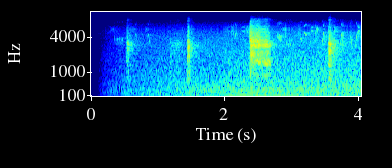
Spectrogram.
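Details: Common grackle in a backyard, giving short harsh chack calls about once a second, with one longer, louder raspy squawk near the middle over a steady low hum.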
